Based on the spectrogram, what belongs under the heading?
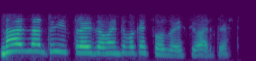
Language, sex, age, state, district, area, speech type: Kashmiri, female, 45-60, Jammu and Kashmir, Ganderbal, rural, conversation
